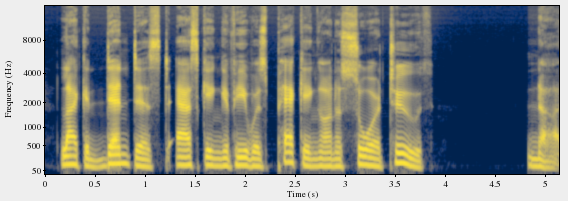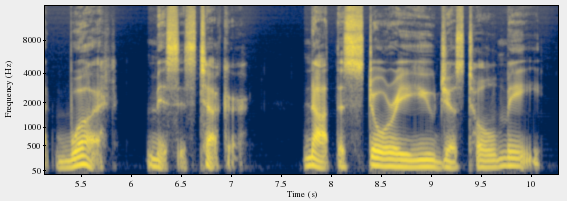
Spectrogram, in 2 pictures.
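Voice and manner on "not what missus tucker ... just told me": low, searching, probing tone. A man questions a mother at her house, low and probing. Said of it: "Drake's voice was low and probing".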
